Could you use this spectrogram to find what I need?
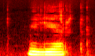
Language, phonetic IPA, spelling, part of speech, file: Polish, [ˈmʲilʲjart], miliard, noun, LL-Q809 (pol)-miliard.wav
